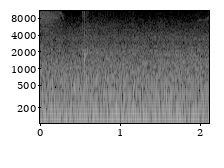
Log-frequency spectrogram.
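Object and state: Nothing is struck.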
